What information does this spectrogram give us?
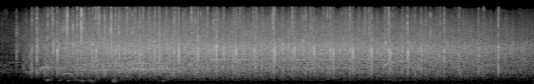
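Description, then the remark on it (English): A large audience of friends and family at an NAU graduation ceremony applauds steadily for several seconds, the dense clapping swelling quickly and holding at a full, even level. “Today is your accomplishment too, and I think that deserves a round of applause.”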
